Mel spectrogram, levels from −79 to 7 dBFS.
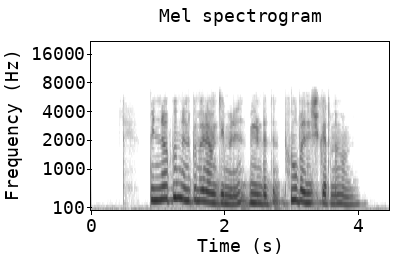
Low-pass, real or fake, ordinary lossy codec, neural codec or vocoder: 7.2 kHz; fake; Opus, 24 kbps; autoencoder, 22.05 kHz, a latent of 192 numbers a frame, VITS, trained on many speakers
